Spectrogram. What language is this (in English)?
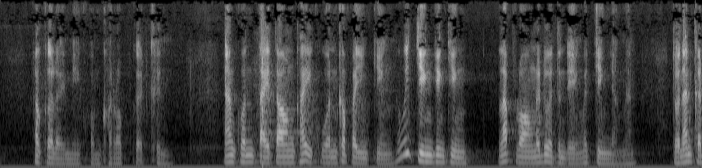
Thai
